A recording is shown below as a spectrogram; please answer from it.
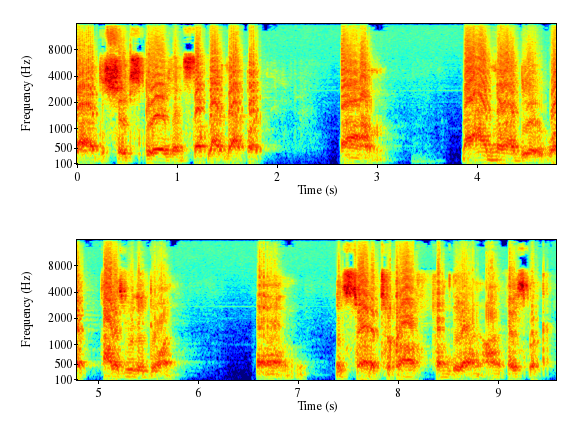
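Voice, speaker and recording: A man in his forties from Jamaica, speaking with a Jamaican accent, telling his story as a guest poet in a reflective, halting way. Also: low-pitched, vocal fry, fairly bright tone. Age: 40s. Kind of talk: relaxed interview talk. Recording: echoey room.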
